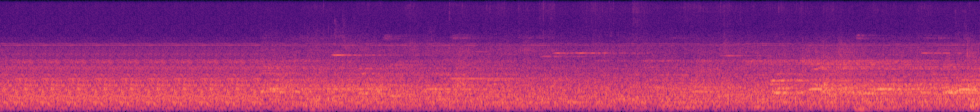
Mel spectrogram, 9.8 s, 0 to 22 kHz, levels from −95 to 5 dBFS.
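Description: From 0.35 s to 2.62 s the audio stutters like a broken record: a fragment of about 0.26 s plays over and over, back to back, nine times in a row, with identical content each pass and no progress through the sound. Whatever should have been heard during those two-odd seconds is simply missing. This broken-record loop most likely comes from a stalled player, encoder or stream that kept resending the last buffered piece until it recovered.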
